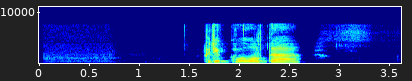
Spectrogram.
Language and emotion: Russian, positive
